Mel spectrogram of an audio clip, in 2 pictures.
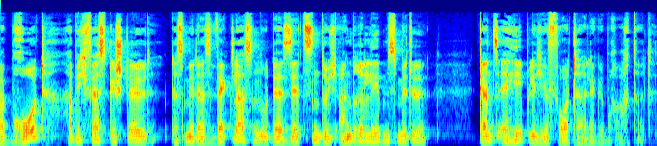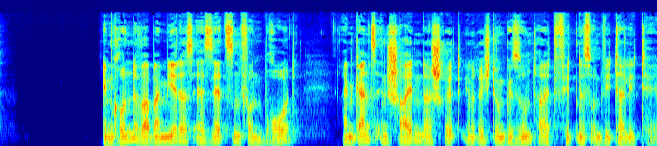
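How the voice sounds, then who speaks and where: A man of medium pitch speaks at a moderate pace with lively intonation and some vocal fry. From Ostwestfalen, Germany. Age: 50s. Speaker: health and fitness podcaster. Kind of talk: solo podcast monologue.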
